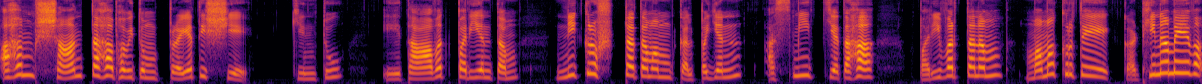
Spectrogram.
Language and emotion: Sanskrit, disgusted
